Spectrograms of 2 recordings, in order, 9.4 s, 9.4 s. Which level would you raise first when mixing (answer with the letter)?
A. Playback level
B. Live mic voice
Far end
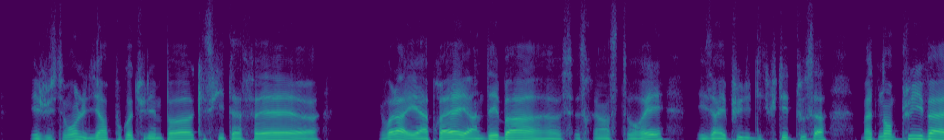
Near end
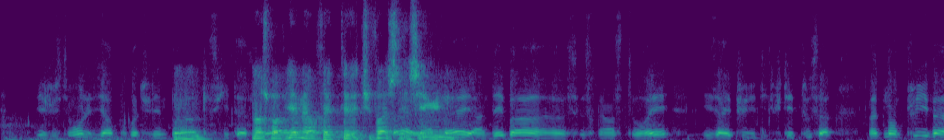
A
